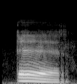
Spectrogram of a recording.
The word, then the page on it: R: Latin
